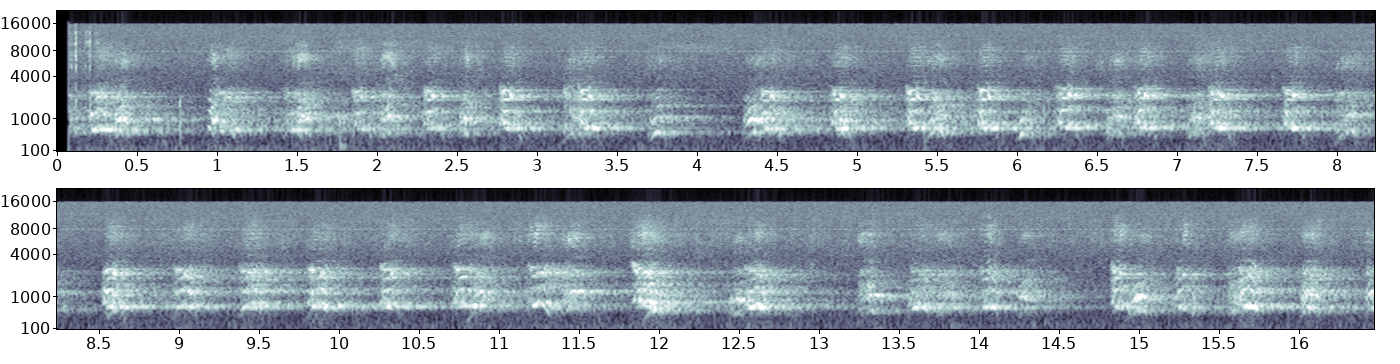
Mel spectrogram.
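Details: Two Slovak hounds in a small enclosure bark steadily, loud, ringing barks tumbling in quick bursts with short pauses near four and fifteen seconds, the two voices overlapping at times.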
